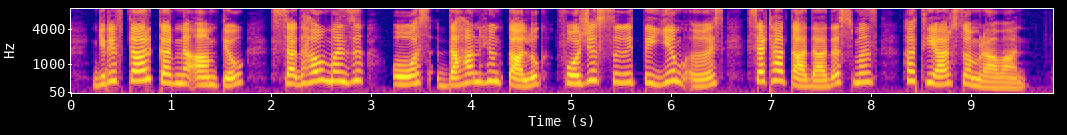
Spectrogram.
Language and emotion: Kashmiri, neutral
